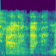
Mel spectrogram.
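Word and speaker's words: Raoni: You did a hard R. Come on. It's Haoni. You know that. – Yeah, it's Haoni.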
